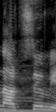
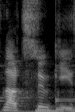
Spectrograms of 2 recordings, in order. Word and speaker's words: Natsuki: Oh, wait, it's not Natsumi, it's Natsuki. Sorry, I said it wrong. It's a K, not an M.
